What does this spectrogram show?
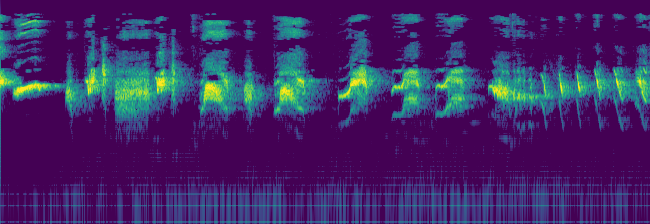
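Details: Chinese hwamei giving a rougher stretch of song: hoarse, squawky phrases mixed with brief whistles, ending in a quick run of repeated short notes.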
